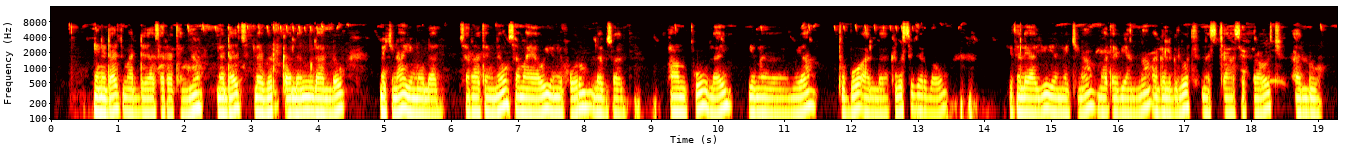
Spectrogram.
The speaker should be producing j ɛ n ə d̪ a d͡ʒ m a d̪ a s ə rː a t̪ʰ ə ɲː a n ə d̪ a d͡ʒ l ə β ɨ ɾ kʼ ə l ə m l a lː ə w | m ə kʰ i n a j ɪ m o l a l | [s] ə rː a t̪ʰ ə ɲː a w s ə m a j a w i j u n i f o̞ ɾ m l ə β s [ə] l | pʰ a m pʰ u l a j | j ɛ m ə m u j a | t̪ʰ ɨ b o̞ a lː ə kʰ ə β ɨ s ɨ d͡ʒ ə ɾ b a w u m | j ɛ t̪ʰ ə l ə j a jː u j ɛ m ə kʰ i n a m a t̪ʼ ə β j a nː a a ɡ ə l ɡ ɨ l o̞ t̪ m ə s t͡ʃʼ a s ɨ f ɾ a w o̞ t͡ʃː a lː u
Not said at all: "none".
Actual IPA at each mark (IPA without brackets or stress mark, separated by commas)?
s, a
